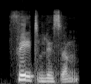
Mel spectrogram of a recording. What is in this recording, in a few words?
"fatalism", Indian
